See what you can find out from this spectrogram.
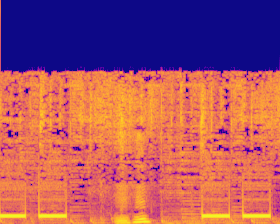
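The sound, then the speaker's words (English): Telephone keypad dialing tones as a number is entered. Four loud, steady beeps sound, two at the start and two at the end, with a short burst of voice between them. “I am dialing the number as we speak for Frank Bruno.”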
